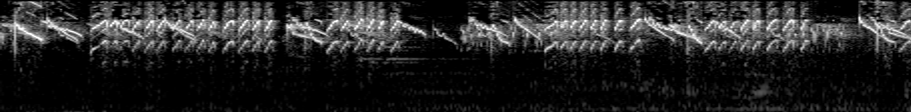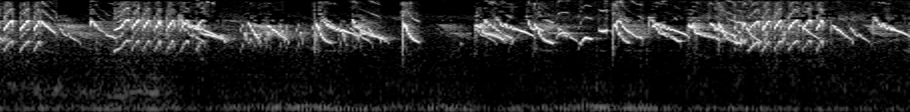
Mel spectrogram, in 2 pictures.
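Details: Oriental white-eye lure sound: long stretch of excited high-pitched chirping, fast trills and slurred notes, nearly continuous, with a faint low hum underneath.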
